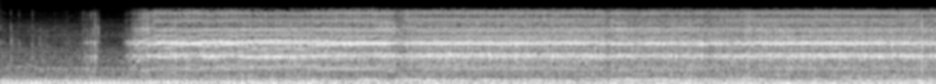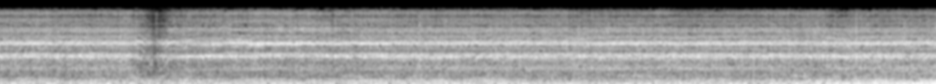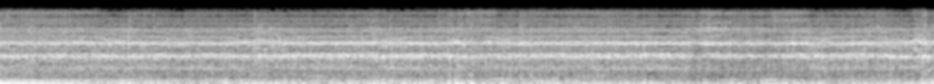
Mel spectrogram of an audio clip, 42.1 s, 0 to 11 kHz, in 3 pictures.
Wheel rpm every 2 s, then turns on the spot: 10, 140, 160, 160, 160, 160, 160, 160, 130, 160, 160, 160, 160, 160, 160, 160, 160, 160, 160, 160, 160.
none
